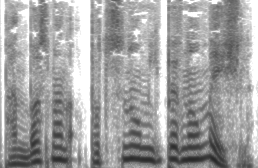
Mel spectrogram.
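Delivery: put-on high, excited boyish call; eager exclaim. A narrator's reading. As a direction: burst out with a sudden idea. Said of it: "zawołał".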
